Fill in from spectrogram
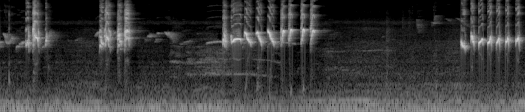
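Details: Ngeplong song of an Orange-headed thrush, used as training material to get reluctant birds singing, in four separate bursts of rapid, sharp, repeated notes, some phrases ending in a tight rattling series, with quiet gaps between.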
